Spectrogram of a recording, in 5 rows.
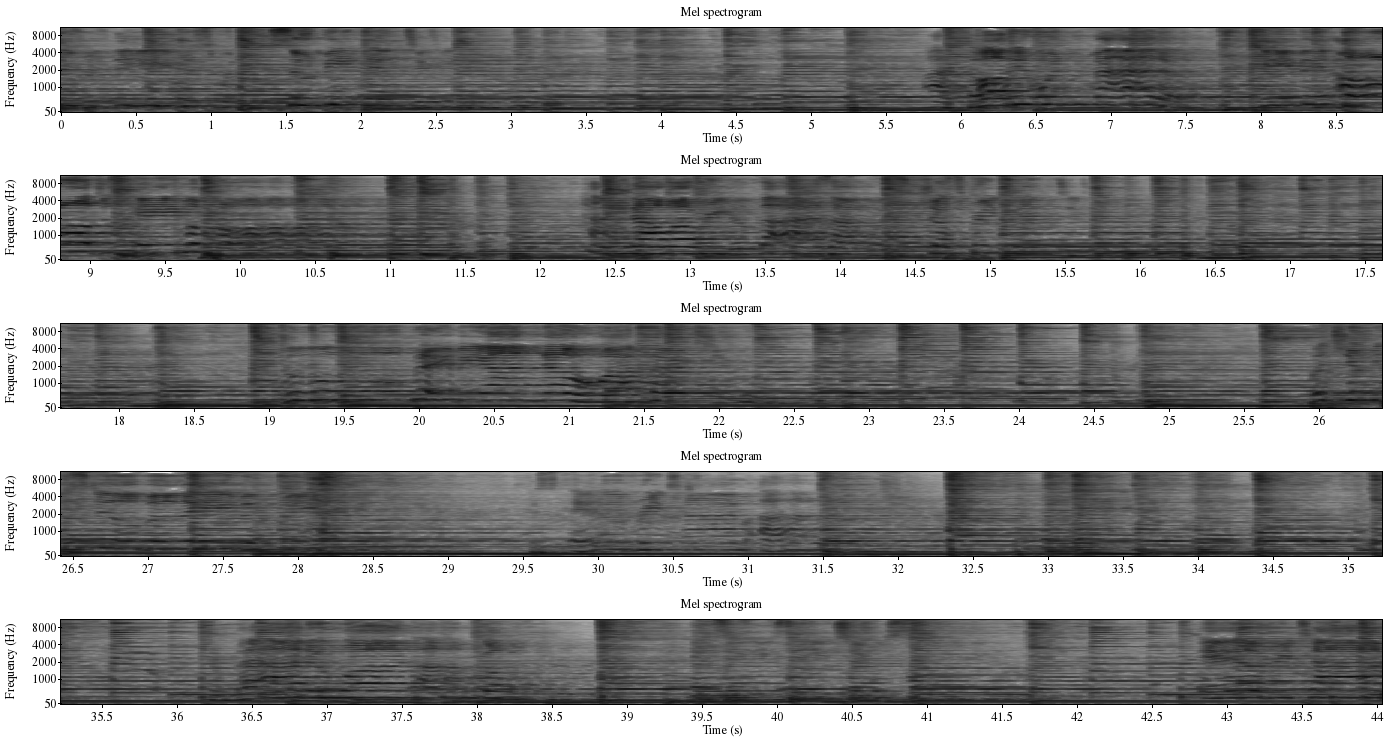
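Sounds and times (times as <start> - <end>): woman singing a ballad: 0.0 - 3.6, 5.7 - 16.4, 19.0 - 23.2, 25.8 - 32.2, 36.2 - 44.0
clean electric guitar: 0.0 - 44.0.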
